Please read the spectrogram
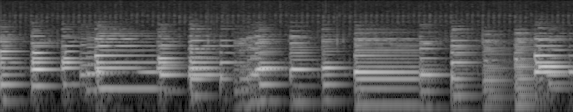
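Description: Background music: a melody of quick struck notes, each fading before the next, about four a second.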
